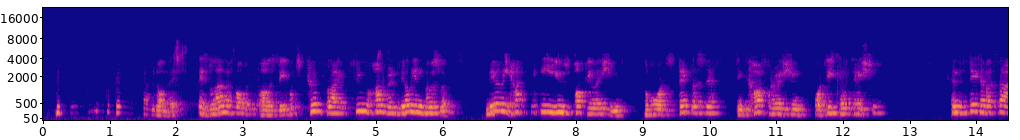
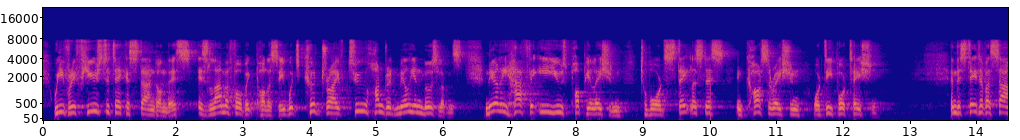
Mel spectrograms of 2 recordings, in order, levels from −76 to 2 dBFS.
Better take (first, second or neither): second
